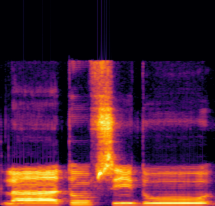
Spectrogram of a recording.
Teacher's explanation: La panjang 2 harokat, la tufsidu, du panjang 2 harokat.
